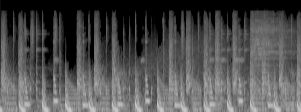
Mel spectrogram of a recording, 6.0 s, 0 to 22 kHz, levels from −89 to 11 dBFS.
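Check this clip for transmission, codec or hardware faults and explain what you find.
One fault is present. Damaged data in a compressed stream occurs at 2.87 s. Part of the encoded data there was corrupted, so the decoder misread or rejected those frames, lost sync and had to search for the next valid frame header. This produces a brief glitch, about 14 ms long, in the audio.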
